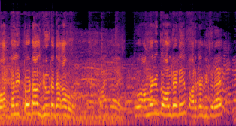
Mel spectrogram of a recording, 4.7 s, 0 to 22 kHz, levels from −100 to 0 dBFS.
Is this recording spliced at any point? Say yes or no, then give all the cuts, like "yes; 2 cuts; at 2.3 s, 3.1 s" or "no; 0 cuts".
yes; 1 cut; at 2.6 s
